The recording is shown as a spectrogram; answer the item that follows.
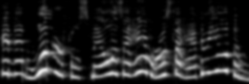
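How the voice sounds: A squeaky, put-on character voice sits at an extremely high pitch. It moves at a fairly quick pace.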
